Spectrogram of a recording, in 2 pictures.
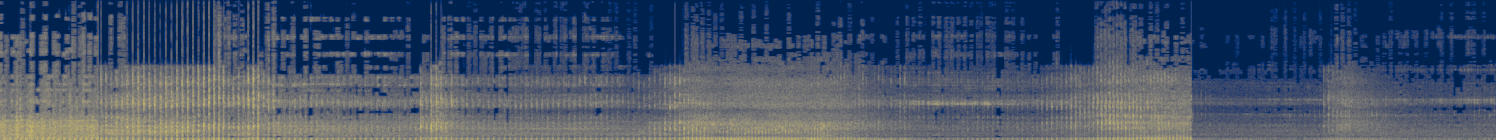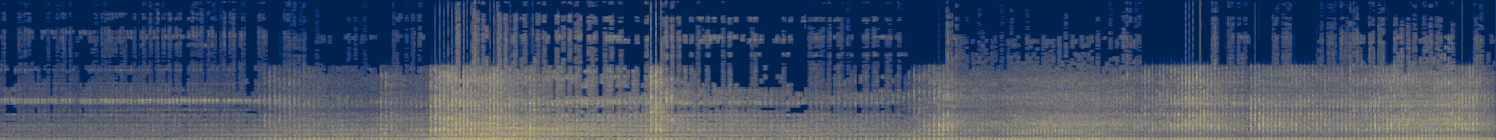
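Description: Homemade go-kart's small engine with a modified exhaust, running under throttle. It is loud and close at first; about twelve seconds in it drops away to a distant drone, then grows louder again as the kart comes by and fades off.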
